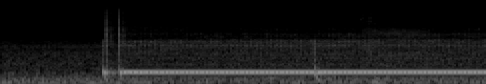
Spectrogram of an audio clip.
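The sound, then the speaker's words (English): Telephone dial tone as a call is placed: a couple of quick clicks, then a steady, unbroken mid-pitched tone holding on, with another faint click partway through. “Calling somebody else now.”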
